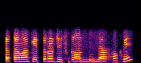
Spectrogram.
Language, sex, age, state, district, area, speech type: Sindhi, female, 45-60, Gujarat, Kutch, urban, conversation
